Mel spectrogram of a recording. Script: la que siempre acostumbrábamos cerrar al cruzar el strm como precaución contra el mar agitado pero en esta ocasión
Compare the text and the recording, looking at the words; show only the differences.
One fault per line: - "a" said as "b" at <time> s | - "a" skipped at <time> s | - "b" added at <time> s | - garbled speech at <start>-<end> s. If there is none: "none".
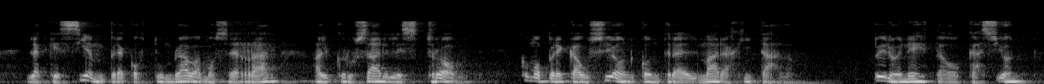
none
